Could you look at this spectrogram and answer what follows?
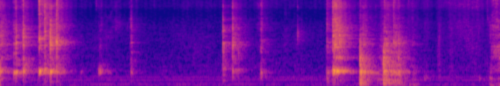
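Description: Minced meat being mixed with other ingredients for a quick ground-beef steak, heard as scattered clinks and scrapes of utensil against bowl in short bursts separated by quiet gaps, close and moderately loud.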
